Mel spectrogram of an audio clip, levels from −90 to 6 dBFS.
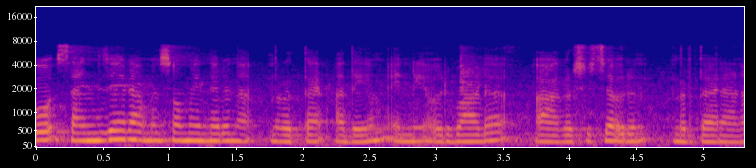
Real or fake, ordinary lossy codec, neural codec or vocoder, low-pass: fake; none; codec, 16 kHz, 16 kbps, FreqCodec, smaller model; 7.2 kHz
